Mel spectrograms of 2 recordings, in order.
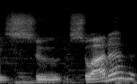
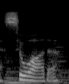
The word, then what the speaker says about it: Suada: But the name of your tea comic is Cafe Suada? Is that Suada, yeah, well done. Okay, a lot of people cool. kind of jump all over the shop with the pronunciation, but yeah, Suada.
